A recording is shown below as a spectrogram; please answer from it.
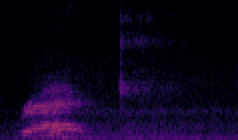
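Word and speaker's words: wrecks: read yours i have rex good i like how you made that w silent because it has an r right after it from crumb remember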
